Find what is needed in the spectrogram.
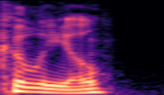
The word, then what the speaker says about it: Khalil: Of course, the name on everybody's lips this week, Khalil Ware, and it is pronounced Khalil for everyone out there.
